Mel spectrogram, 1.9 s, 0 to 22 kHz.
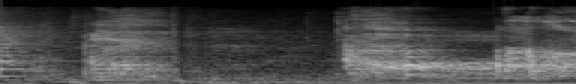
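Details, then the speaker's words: Cough in a baby with five days of fever (102), chest cough, poor sleep and fussiness; two short, deep, wet coughs; raspy upper-airway breathing noise heard, lungs sound clear on exam; possible bronchiolitis. "I do hear you're probably hearing that raspy breathing sound kind of it's all noise in the upper Airway okay that's what I thought"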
